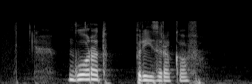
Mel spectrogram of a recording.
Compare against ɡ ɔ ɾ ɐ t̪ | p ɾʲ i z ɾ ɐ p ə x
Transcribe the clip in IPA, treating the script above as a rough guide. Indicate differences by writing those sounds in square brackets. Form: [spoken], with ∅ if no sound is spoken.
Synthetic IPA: ɡ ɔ ɾ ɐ t̪ | p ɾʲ i z ɾ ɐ [k] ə [f]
